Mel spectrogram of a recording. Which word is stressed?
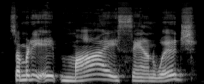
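my. The stress is on "my".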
